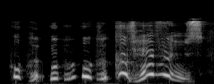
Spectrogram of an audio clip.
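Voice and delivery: high loud excited monkey squeal with a laugh; excited cry. A narrator's reading. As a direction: squeal in delight. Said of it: "cried all the monkeys".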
